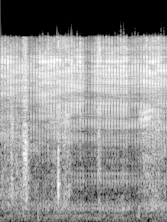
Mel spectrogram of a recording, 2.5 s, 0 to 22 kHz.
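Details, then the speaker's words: Old air-cooled Yanmar diesel, key on before a cold start at about 76°F, throttle set and compression release held: the fuel pump gives fast, light, even clicks as it primes with the engine off; this is normal. "all I have to do is turn on the fuel pump, and you'll hear it start clicking. That's the fuel pump, mechanical."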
